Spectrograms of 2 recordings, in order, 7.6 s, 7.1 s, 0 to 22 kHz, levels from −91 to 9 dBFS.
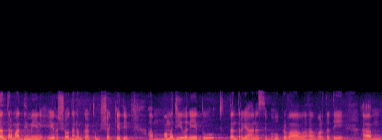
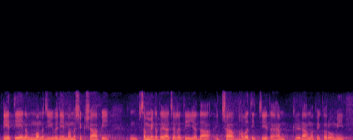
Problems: none marked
